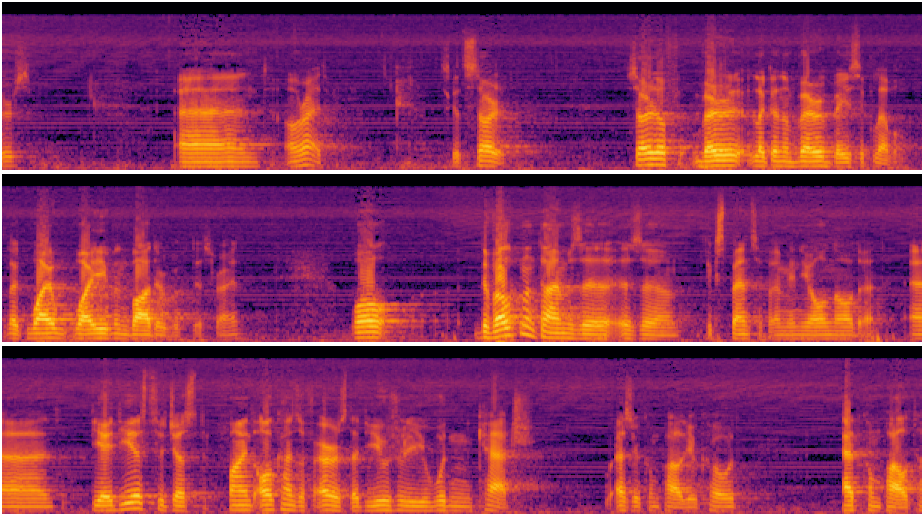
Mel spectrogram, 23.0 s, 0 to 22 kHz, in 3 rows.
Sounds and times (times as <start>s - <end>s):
Speech: 0.0s - 0.3s, 1.4s - 2.8s, 3.6s - 4.4s, 5.2s - 9.7s, 10.6s - 19.8s, 20.4s - 21.6s, 22.3s - 23.0s.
